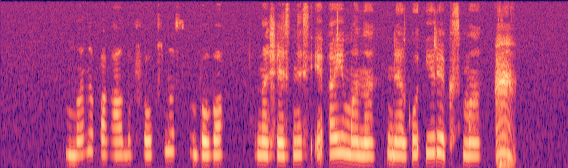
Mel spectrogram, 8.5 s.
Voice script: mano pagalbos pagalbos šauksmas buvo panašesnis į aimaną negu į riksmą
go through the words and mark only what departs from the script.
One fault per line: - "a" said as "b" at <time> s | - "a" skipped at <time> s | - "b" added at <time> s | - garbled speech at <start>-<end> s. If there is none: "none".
- "pagalbos" skipped at 2.1 s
